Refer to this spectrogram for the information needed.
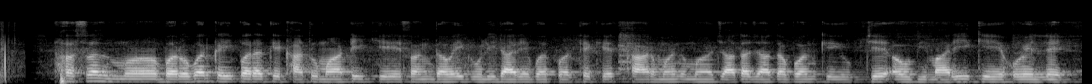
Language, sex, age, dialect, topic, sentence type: Chhattisgarhi, male, 18-24, Western/Budati/Khatahi, agriculture, statement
